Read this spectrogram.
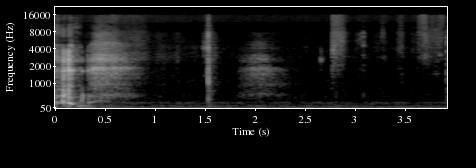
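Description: A card is set down on a soft surface.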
